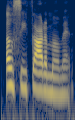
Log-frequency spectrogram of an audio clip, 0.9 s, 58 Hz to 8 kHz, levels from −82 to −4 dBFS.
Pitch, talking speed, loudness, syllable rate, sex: 195 Hz, 255 wpm, -19 LUFS, 7.6 syllables/s, female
